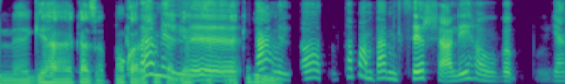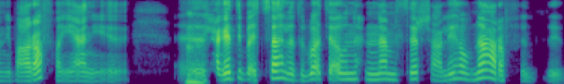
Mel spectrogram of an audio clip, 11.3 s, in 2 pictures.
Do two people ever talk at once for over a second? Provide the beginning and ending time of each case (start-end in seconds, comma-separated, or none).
1.4-2.8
